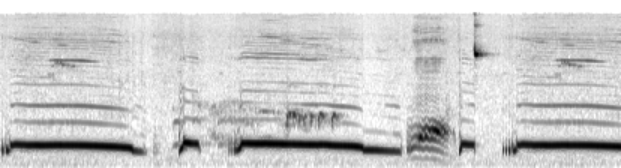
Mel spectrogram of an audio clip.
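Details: Caged Barbary dove of the puter pelung type kept in Java, Indonesia: a short note and then a long, steady, drawn-out tonal coo that drops at the end, with a pause and a second long coo. A brief high chirp is heard in between.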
